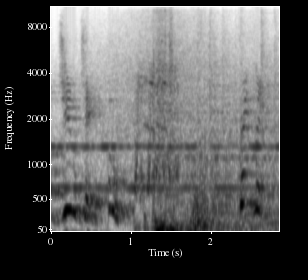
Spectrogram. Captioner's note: blaster fires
